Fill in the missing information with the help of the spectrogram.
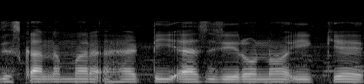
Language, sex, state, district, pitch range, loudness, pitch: Hindi, male, Bihar, Araria, 120-125 Hz, -27 LUFS, 120 Hz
